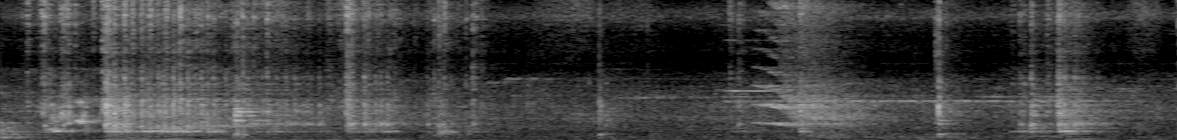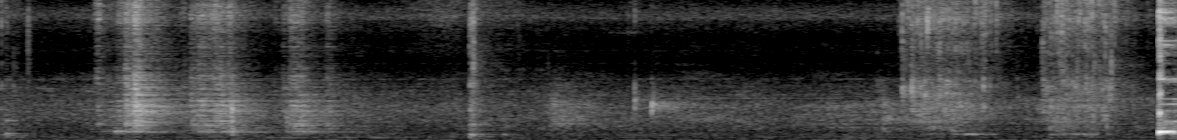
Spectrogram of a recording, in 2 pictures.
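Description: Water splashes and trickles into a pot in short, uneven bursts, fairly close, with quiet gaps between pours.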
